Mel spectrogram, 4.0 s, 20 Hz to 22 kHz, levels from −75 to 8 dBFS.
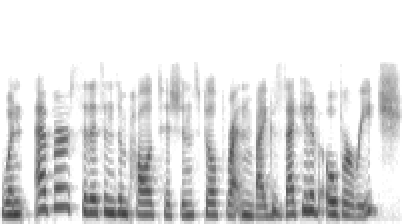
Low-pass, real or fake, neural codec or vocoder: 7.2 kHz; fake; codec, 24 kHz, 1.2 kbps, DualCodec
